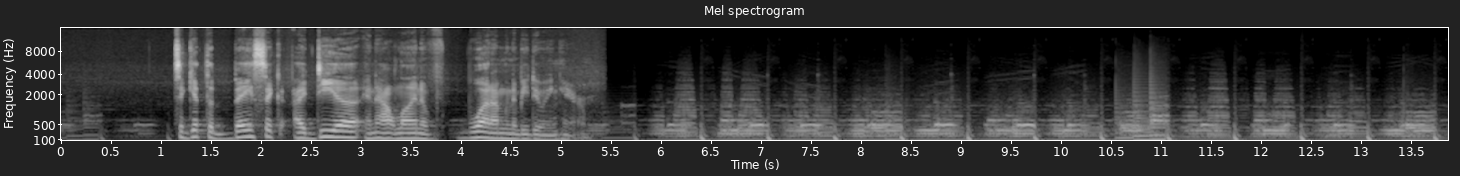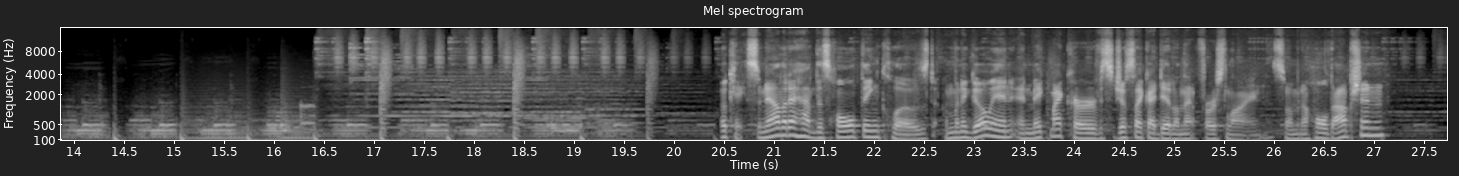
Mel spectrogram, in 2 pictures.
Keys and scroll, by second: 0.6 typing, 9.0 typing.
